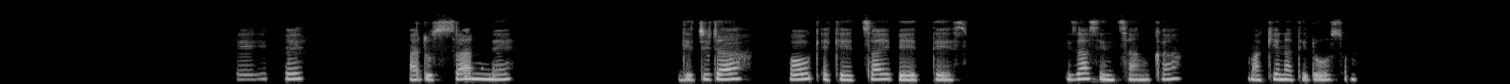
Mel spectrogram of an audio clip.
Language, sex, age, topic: Gamo, female, 25-35, government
